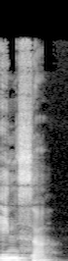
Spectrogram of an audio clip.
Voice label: "insa", Toki Pona

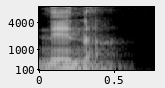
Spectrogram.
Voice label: "nena", Toki Pona

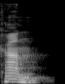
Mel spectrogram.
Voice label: "kan", Toki Pona

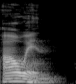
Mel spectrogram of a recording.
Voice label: "awen", Toki Pona

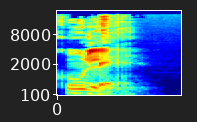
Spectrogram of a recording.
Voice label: "kule", Toki Pona

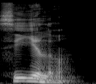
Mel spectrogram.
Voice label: "sijelo", Toki Pona

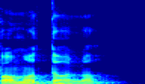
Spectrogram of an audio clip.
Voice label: "pomotolo", Toki Pona

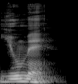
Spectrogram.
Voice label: "jume", Toki Pona

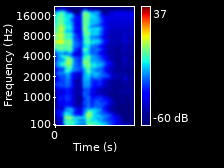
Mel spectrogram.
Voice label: "sike", Toki Pona

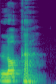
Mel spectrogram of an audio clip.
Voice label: "loka", Toki Pona

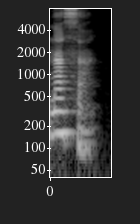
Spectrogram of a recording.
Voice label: "nasa", Toki Pona

